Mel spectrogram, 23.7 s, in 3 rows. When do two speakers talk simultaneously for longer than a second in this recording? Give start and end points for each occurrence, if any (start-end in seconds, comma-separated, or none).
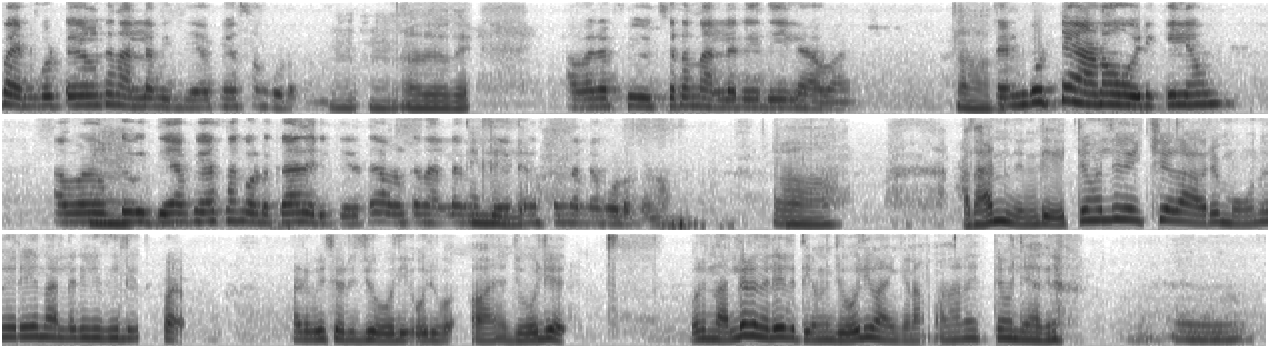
none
